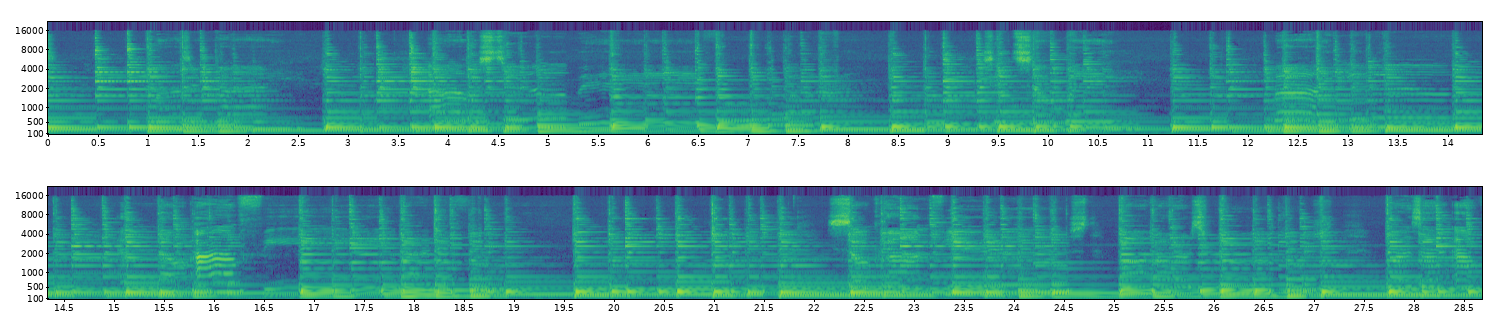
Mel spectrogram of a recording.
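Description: Ukulele strummed in a steady down-and-up pattern, working through a C, A minor, G and F chord progression and changing chord every few seconds.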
